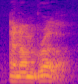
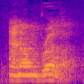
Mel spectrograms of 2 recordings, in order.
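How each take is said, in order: No difference in how they are said.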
